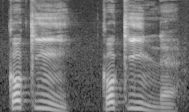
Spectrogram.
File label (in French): "coquin", patois jura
